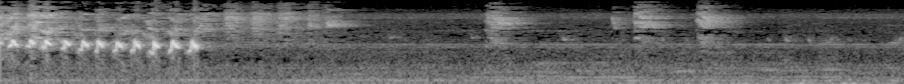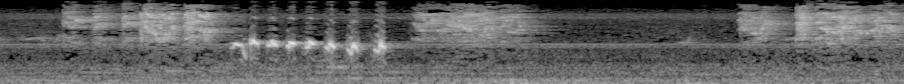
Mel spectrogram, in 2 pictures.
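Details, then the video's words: Sooty-headed bulbul lure call aimed at making other bulbuls reply: two quick chattering runs of about eight crisp, slightly falling notes, interspersed with loud hissing rustle bursts. "Trucuk Apapun Pasti Langsung Nyaut Dengar Suara Panggilan Trucuk Gacor ini"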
